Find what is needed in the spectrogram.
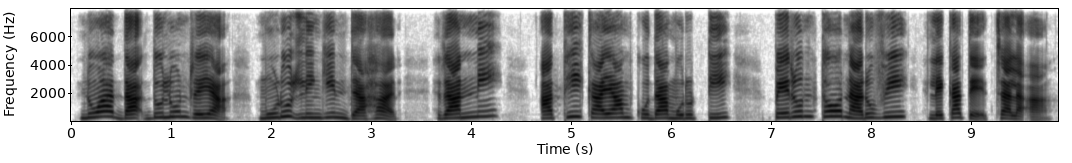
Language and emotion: Santali, neutral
